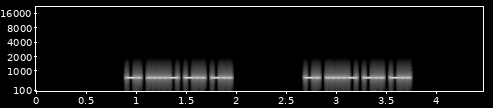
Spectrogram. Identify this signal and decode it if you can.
Morse code, heard as a keyed tone, about 44 wpm, 700 Hz. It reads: N4DD N4DD
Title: Call Signs Repeated 3x - 45wpm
